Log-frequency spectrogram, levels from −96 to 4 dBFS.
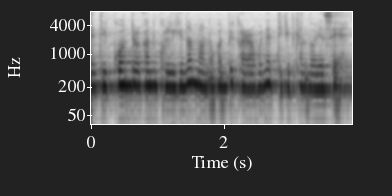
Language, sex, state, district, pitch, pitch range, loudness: Nagamese, female, Nagaland, Dimapur, 210 Hz, 200-220 Hz, -14 LUFS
